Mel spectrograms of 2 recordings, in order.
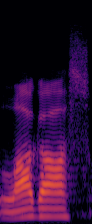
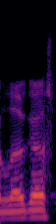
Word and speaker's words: Logos: By the way, you can pronounce it Logos or Logos, but that's the Greek word for word.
